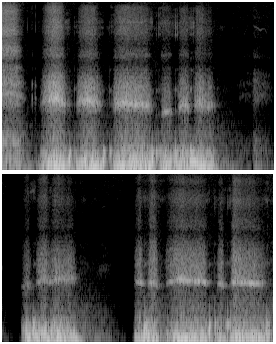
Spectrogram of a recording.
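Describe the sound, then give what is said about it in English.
Someone tries to whistle a theme tune, but mostly produces breathy, airy blowing with only faint, wavering pitches, in three short bursts separated by brief pauses. “I hope the whistle theme th- comes back.”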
